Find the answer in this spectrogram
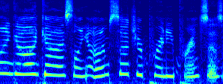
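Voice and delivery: put-on very high, soft, girly princess voice. Speaker imagines faking a female voice to fool everyone: girly female voice. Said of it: "you're using a voice like".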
